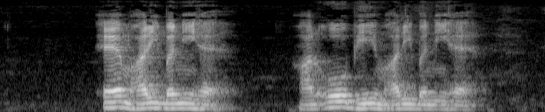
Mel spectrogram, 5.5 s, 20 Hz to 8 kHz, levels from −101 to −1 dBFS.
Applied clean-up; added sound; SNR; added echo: none; none; none; none.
